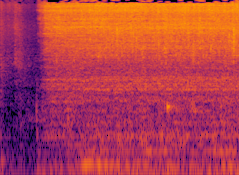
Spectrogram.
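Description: A kitchen tap turned on to soak a sponge: a brief quiet moment, then a steady rush of running water pouring into a sink, close and continuous.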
